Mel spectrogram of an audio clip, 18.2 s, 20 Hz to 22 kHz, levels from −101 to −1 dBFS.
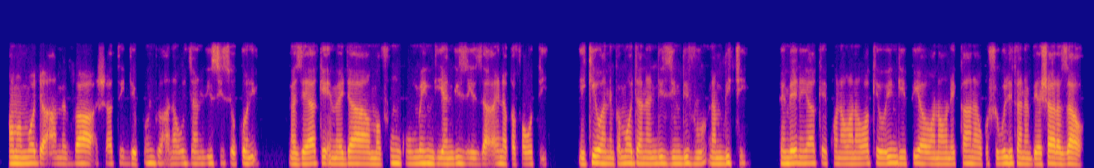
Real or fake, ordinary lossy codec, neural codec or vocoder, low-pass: fake; Opus, 16 kbps; codec, 16 kHz, 2 kbps, FunCodec, trained on LibriTTS, 25 frames a second; 7.2 kHz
